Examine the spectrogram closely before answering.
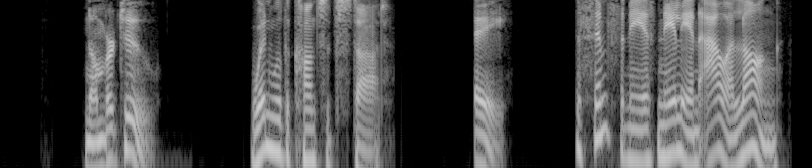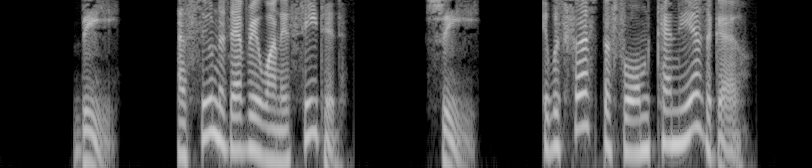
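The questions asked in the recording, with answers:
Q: When will the concert start?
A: B: As soon as everyone is seated.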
